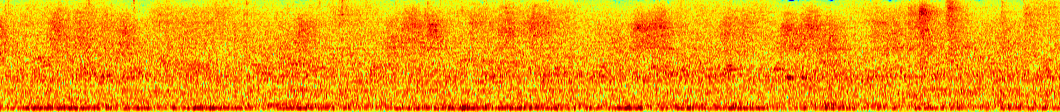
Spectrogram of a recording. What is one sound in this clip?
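A horn loudspeaker blares a low, buzzing alarm tone in repeated pulses.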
